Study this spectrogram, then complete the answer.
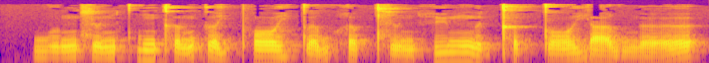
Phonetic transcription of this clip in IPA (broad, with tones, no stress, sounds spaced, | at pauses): w ʊ˨˧ ŋ s ɵ˨˧ n kʷʰ ɪ˥ ŋ kʰ ɐ˨˥ ŋ k ɐ˨ j pʰ ɔː˧ j t̪ ɐ˨˥ w h ɐ˨ p̚ t͡s ɵ˨ n h yː˥ m n̪ ɵ˧ t̚ kʰ ɐ˨ k̚ t̪ ɔː˨˧ j aː˨ w n̪ œː˨˥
